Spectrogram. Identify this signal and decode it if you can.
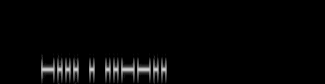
Morse code, heard as a keyed tone, about 30 wpm, 700 Hz. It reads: BE?
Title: 3x Word-Spacing - Sentences from Top 100 Words - 30wpm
